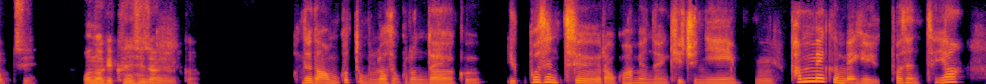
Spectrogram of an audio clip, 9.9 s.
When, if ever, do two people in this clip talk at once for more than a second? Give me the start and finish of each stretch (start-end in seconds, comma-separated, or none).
none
